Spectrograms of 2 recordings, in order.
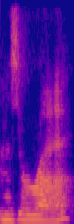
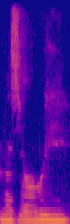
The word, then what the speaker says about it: Missouri: it's actually correct so the native Americans pronounced it Missoura and the French settlers pronounced it Missouri either way is okay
